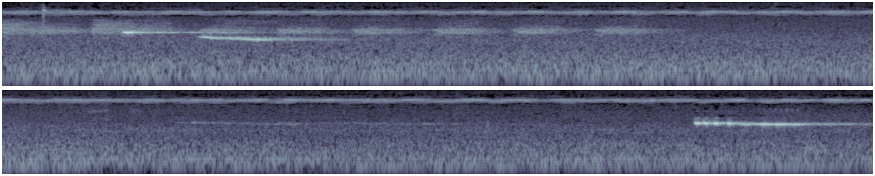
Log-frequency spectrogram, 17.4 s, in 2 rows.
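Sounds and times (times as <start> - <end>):
Pied Butcherbird song: 0.0 - 3.4, 15.6 - 17.4.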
